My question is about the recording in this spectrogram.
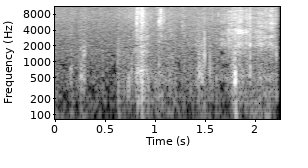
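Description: Near silence: faint background with two soft clicks, one about a second in and one near the end.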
